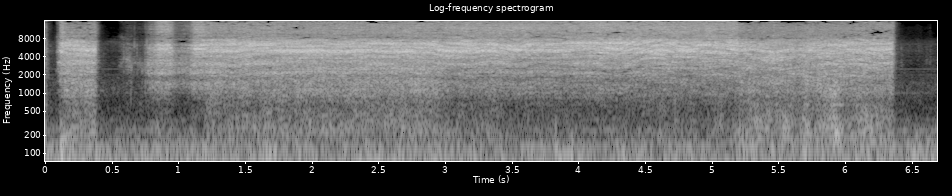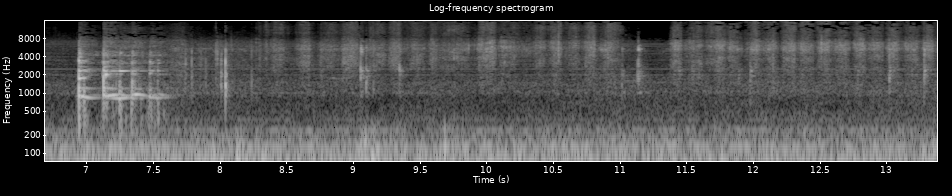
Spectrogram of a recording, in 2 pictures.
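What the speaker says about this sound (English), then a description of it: "I just use the Walmart brake parts cleaner." A can of cheap aerosol brake parts cleaner sprays onto a wheel hub in one loud, continuous hiss lasting about six seconds, then cuts off, leaving faint workshop clatter and scraping.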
